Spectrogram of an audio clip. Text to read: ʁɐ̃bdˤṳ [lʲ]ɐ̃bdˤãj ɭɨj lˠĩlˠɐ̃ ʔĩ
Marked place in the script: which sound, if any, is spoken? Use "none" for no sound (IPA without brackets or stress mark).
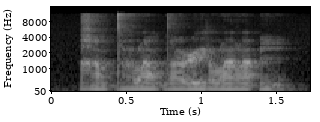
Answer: lˠ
